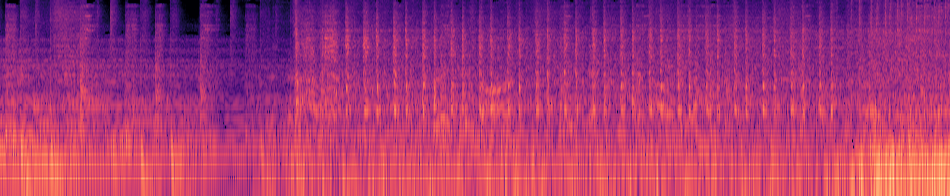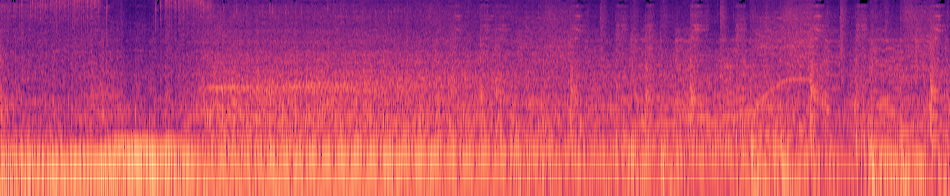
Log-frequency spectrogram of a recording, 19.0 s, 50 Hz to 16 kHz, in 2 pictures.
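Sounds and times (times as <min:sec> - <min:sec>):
generator engine running: 0:02.6 - 0:19.0
generator engine cranking: 0:02.9 - 0:19.0.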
